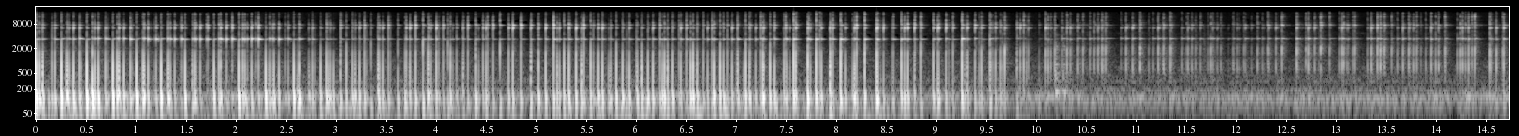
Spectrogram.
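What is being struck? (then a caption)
Small glass bottle with metal cap. A small, clear, mostly empty glass bottle with a metal cap is held in both hands right at the microphone. Fingertips and nails tap it and clink along it in quick, uneven bursts, giving bright glassy ticks over a low body. Around the tenth second the low end thins out and the taps sound lighter.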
